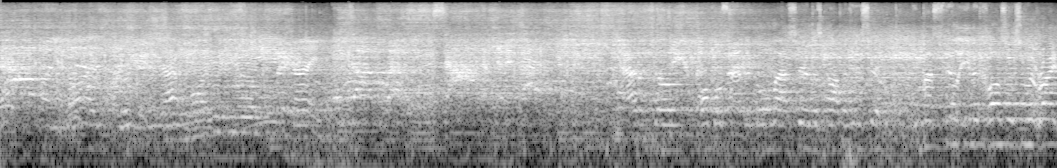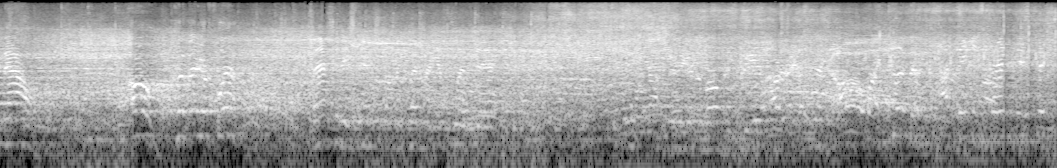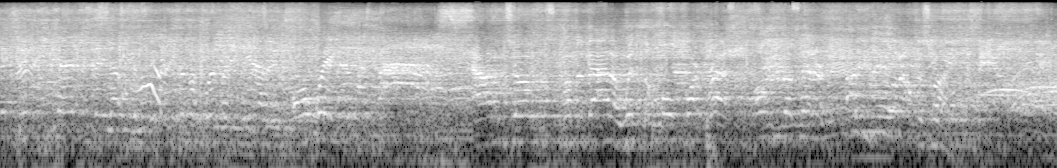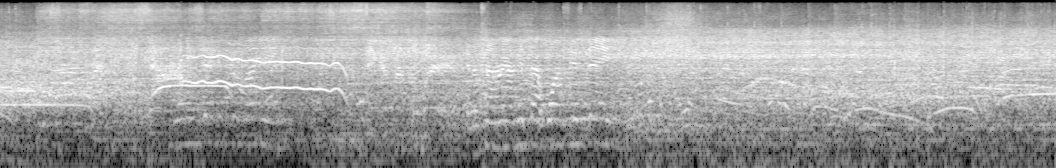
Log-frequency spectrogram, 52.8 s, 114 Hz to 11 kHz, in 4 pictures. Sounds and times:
Speech: 0.0 - 6.9, 7.6 - 13.7, 14.8 - 16.3, 17.1 - 19.6, 20.9 - 31.7, 32.3 - 39.0, 44.1 - 48.6.

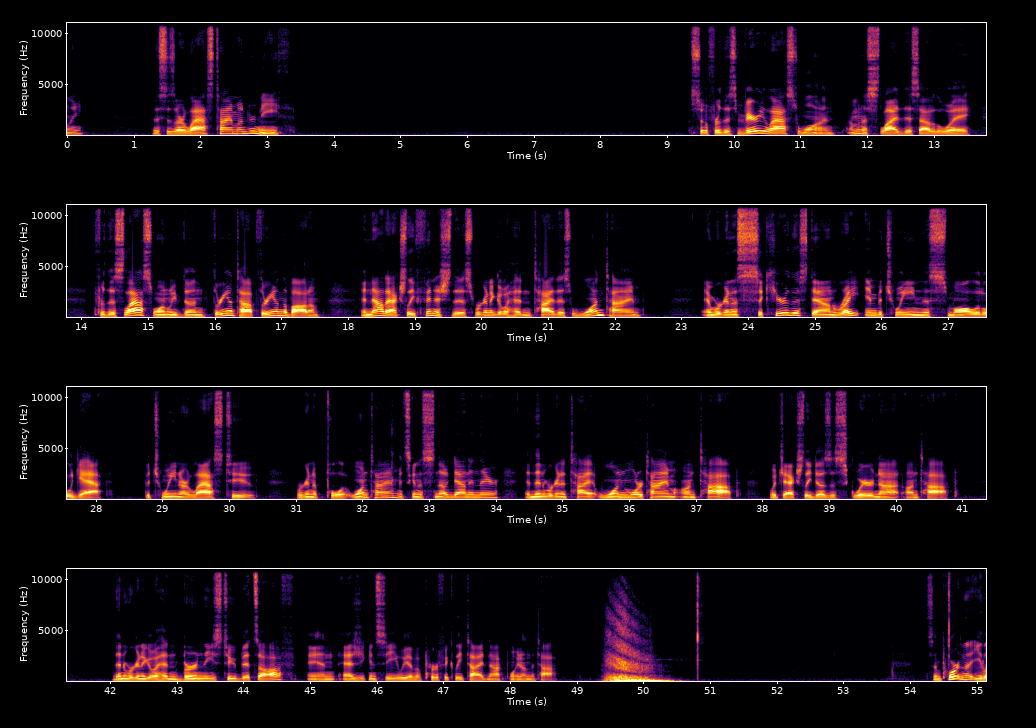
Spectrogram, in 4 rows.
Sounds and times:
Whoosh, swoosh, swish: 49.4 - 50.8.

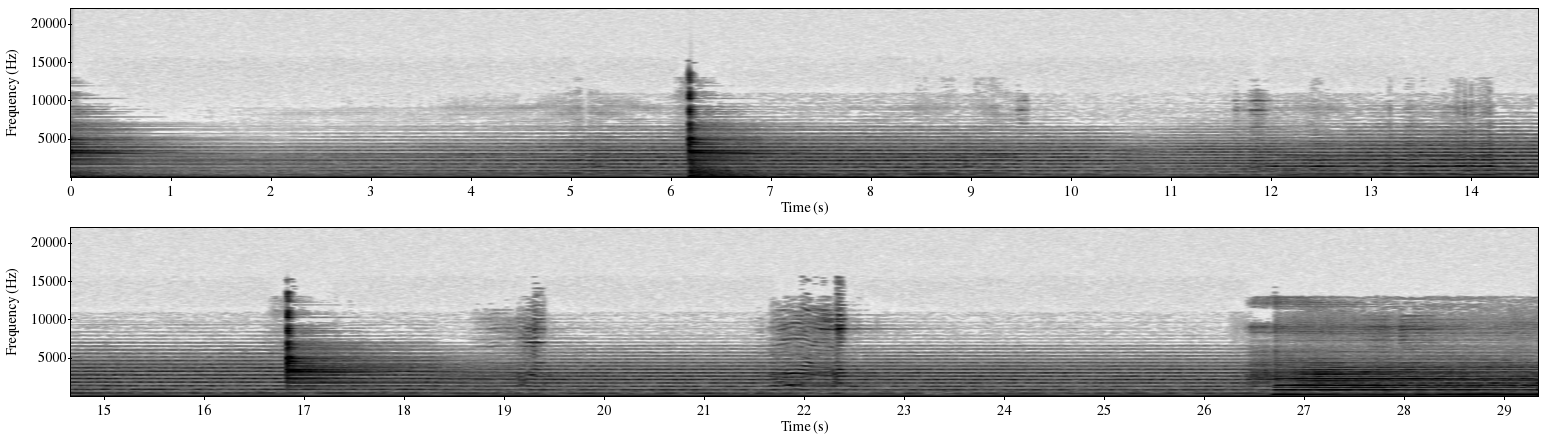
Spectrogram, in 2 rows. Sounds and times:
Music: 0.0 - 29.3.

